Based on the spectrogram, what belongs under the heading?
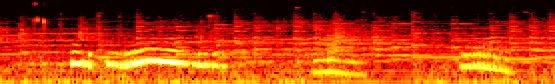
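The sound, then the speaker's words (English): A female owl calls twice, first a longer wavering, quavering hoot, then a shorter one a couple of seconds later. Both are clear over a quiet, low background hum. “This female owl comes and Solon's like, gets a little distracted.”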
